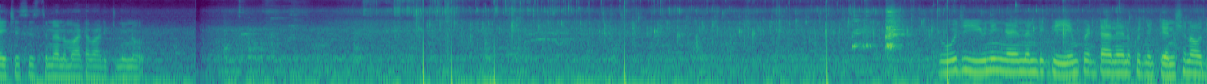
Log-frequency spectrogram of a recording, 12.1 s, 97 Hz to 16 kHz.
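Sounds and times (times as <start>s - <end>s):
fries sizzling in hot oil: 3.4s - 12.0s.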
